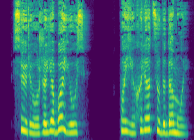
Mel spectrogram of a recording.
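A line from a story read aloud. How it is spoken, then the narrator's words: Frightened exclamation. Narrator (Russian): испуганно воскликнула жена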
